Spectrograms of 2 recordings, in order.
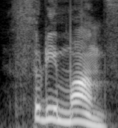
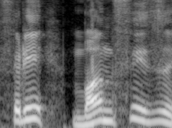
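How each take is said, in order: First: The final s of months is silent. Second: The final s of months is pronounced. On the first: The speaker calls it right. "그냥 three months 하셔야 됩니다" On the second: The speaker calls it wrong. "이렇게 하시면 안 돼. s를 발음하지 않습니다"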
